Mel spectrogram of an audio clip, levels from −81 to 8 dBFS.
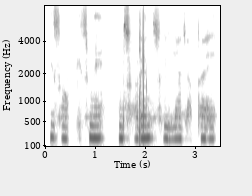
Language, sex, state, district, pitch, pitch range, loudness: Hindi, female, Bihar, Saran, 205 Hz, 200-210 Hz, -39 LUFS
